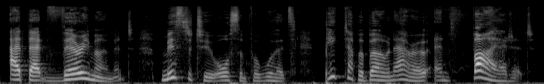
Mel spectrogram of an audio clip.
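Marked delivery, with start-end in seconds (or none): none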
